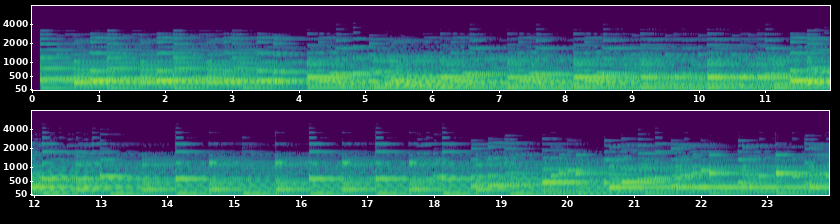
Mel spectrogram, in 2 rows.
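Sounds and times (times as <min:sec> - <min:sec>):
piano: 0:00.1 - 0:23.9.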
